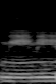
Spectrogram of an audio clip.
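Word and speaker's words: Nini: Also, I put, how do you read Nene as Nene? I also thought that. The person's like, Nene? How did they spell it? Because it's N-I-N-I. Yeah. I would get it if it was spelled N-I-N-A Yeah. on the sign-up sheet. But then it would not be pronounced Nene. No. It would be pronounced Nina. I don't really understand that.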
